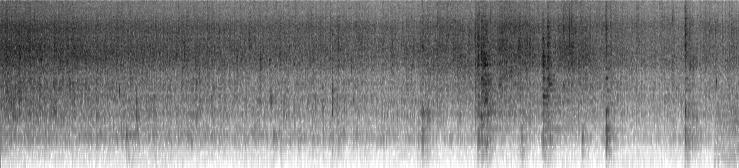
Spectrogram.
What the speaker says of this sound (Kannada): ಇದಕ್ಕೆ ಹೆಚ್ಚಿಟ್ಟಂಥ ಟೊಮೆಟೊನ್ನು ಹಾಕ್ತಾ ಇದ್ದೇನೆ ರೀ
